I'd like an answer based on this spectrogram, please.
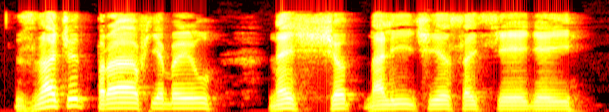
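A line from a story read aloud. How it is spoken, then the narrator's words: Shouted. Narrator (Russian): Кричавший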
